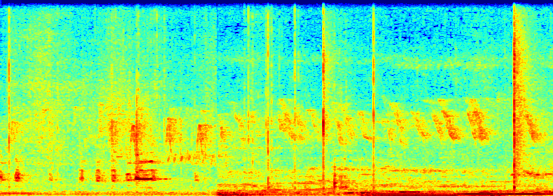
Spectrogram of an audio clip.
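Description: Birds chirping in quick runs of short falling notes. A low steady hum comes in about three seconds in, and there are two sharp clicks.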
